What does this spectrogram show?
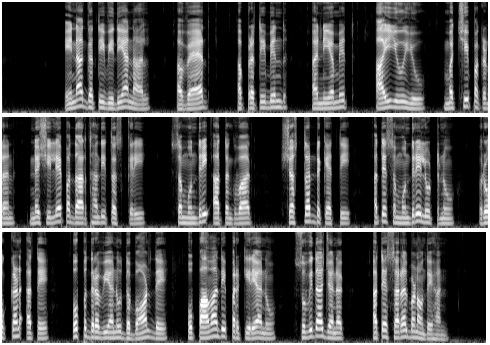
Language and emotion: Punjabi, neutral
